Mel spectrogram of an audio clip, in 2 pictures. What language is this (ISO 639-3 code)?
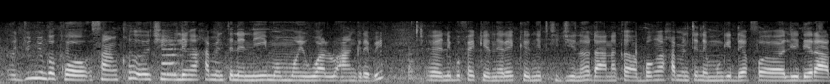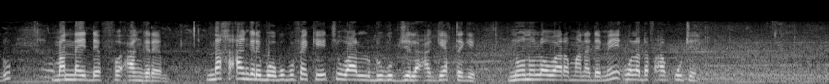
wol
